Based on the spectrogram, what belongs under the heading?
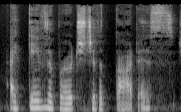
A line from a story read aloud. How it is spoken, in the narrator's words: she mumbled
